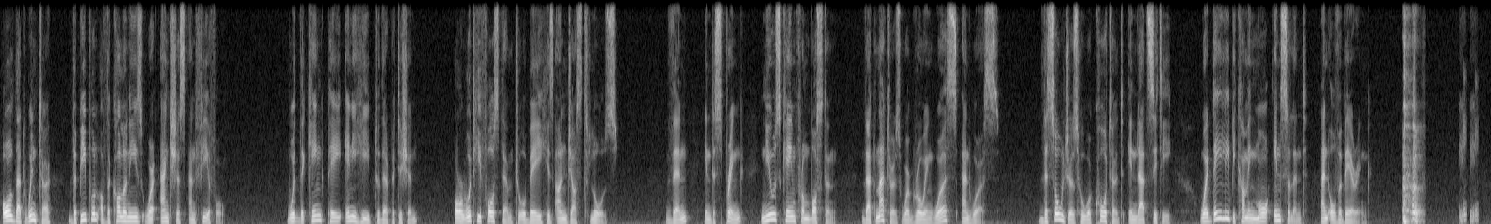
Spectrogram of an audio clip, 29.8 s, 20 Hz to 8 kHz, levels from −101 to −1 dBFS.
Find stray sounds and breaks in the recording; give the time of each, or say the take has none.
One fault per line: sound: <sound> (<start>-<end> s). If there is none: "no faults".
sound: cough (28.0-28.5 s)
sound: laugh (29.2-29.6 s)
